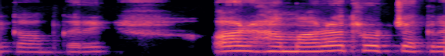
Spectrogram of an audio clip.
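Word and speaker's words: हं: और हमारा थ्रोट चक्र है हम, HUM, हम।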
